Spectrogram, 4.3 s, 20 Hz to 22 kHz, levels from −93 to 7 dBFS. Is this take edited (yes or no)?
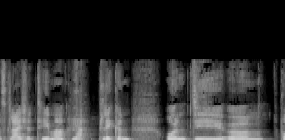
no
